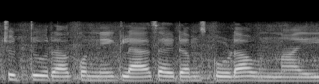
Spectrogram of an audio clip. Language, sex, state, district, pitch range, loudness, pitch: Telugu, female, Andhra Pradesh, Annamaya, 180-190 Hz, -16 LUFS, 185 Hz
